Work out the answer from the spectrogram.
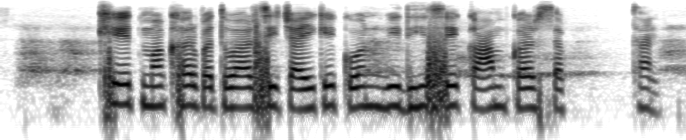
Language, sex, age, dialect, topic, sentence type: Chhattisgarhi, female, 51-55, Western/Budati/Khatahi, agriculture, question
